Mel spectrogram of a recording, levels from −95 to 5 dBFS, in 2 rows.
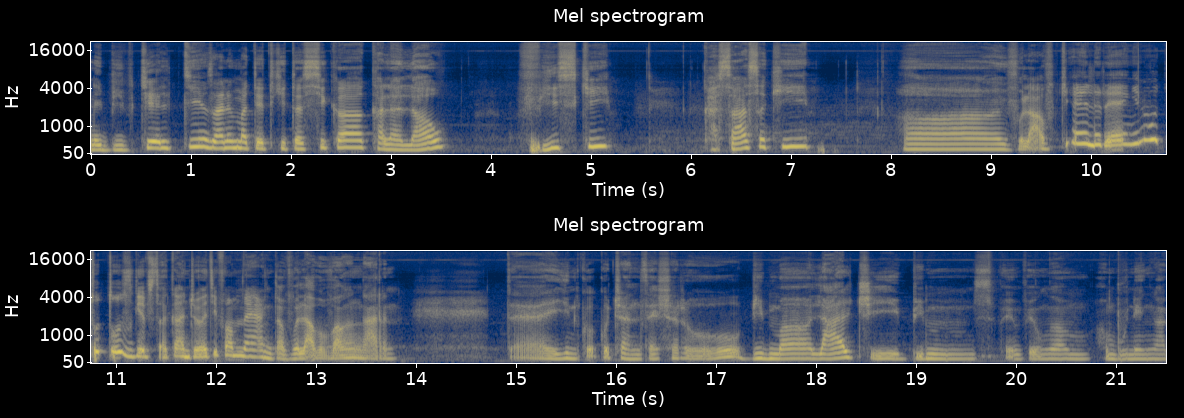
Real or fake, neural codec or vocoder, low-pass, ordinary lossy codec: fake; vocoder, 44.1 kHz, 128 mel bands every 256 samples, BigVGAN v2; none; none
